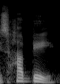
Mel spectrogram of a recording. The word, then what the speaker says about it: SAP: 일단 삽, SAP라는 글자는 말 그대로 삽이라고 읽으면 되는데요.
